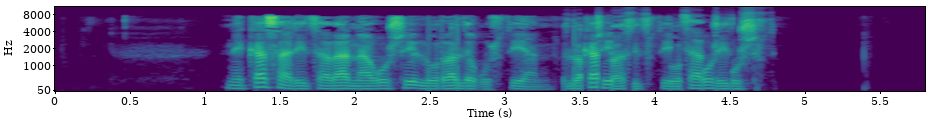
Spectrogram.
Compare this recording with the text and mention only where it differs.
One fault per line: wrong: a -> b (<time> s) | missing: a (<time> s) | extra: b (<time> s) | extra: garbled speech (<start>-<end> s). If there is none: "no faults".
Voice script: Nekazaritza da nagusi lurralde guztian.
extra: garbled speech (3.4-4.8 s)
